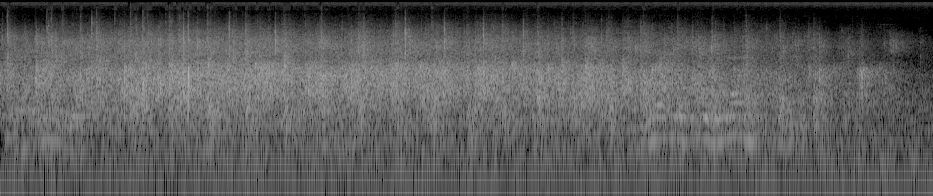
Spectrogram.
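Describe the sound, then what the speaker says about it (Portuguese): A church congregation applauds during a Passion service, a broad wash of steady clapping at moderate distance with faint voices beneath, slowly tapering toward the end. "Você pode aplaudir ao Senhor?"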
